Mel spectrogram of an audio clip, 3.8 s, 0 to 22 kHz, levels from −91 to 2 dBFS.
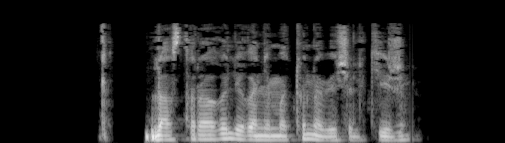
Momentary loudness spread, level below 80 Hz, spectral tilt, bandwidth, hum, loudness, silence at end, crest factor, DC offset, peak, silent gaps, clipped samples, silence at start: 15 LU; -48 dBFS; -5 dB/octave; 11.5 kHz; none; -18 LUFS; 0.7 s; 20 dB; under 0.1%; 0 dBFS; 0.88-1.08 s; under 0.1%; 0.75 s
